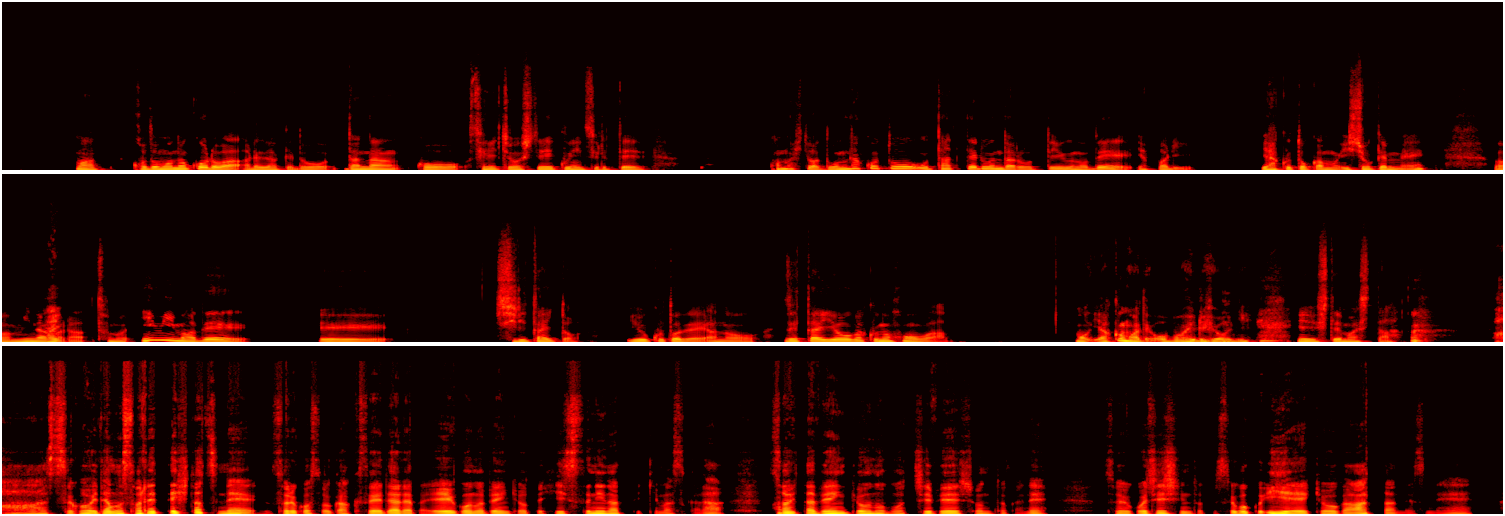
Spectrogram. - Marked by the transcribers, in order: tapping; laughing while speaking: "覚えるように"
- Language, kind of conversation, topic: Japanese, podcast, 子どもの頃の音楽体験は今の音楽の好みに影響しますか？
